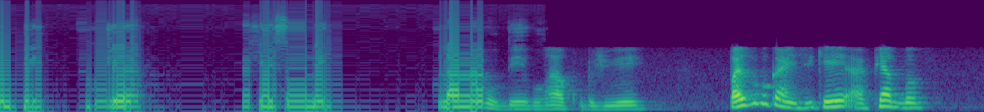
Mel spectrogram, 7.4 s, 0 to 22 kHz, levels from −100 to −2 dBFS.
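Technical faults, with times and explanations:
0.01–3.62 s, robotic sound from repeated short buffers: the speech becomes a rigid, metallic buzz pitched at 200 Hz, still roughly following the words. This likely comes from audio arriving too seldom, with most of the sound replaced by repeats of a 5 ms stretch, whose repetition rate sets the buzz.
4.09–7.39 s, input switched to a poorer device: the speech turns dull and boxy, with a level shift of around 5 dB and a faint new noise floor roughly 45 dB down, with no gap at the change. This likely reflects a mid-recording switch to a narrower-band input.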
